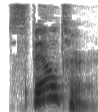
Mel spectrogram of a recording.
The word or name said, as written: spelter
